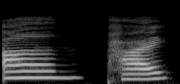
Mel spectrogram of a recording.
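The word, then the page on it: 安排: an1pai2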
